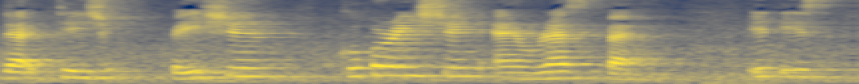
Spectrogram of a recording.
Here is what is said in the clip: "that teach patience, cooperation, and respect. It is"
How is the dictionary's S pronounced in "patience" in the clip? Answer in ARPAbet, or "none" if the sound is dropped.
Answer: none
